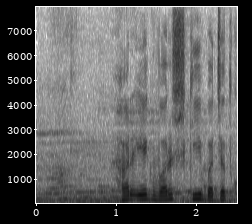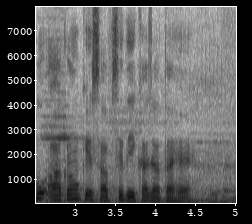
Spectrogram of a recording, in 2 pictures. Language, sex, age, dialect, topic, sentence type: Hindi, male, 18-24, Kanauji Braj Bhasha, banking, statement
